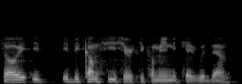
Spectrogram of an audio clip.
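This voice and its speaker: A man's voice: lowish voice, steady tone, fast, a little hiss or hum. A young man in his late teens from Mexico with a Mexican Spanish accent, a native Spanish speaker, answering interview questions in a loose, chatty way full of "like" fillers, heard over a video call. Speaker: interviewee, former student. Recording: tinny phone-like line.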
